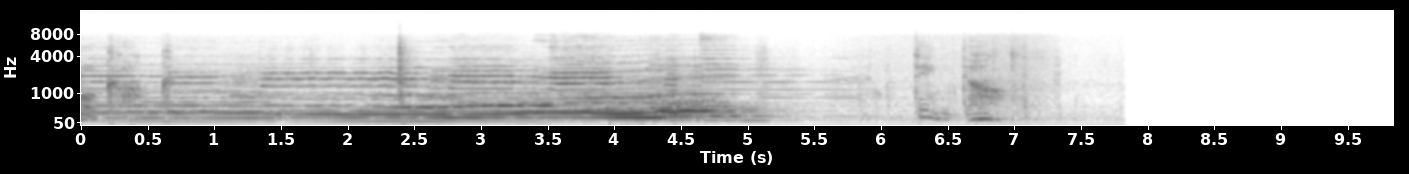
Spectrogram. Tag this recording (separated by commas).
Speech, Music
